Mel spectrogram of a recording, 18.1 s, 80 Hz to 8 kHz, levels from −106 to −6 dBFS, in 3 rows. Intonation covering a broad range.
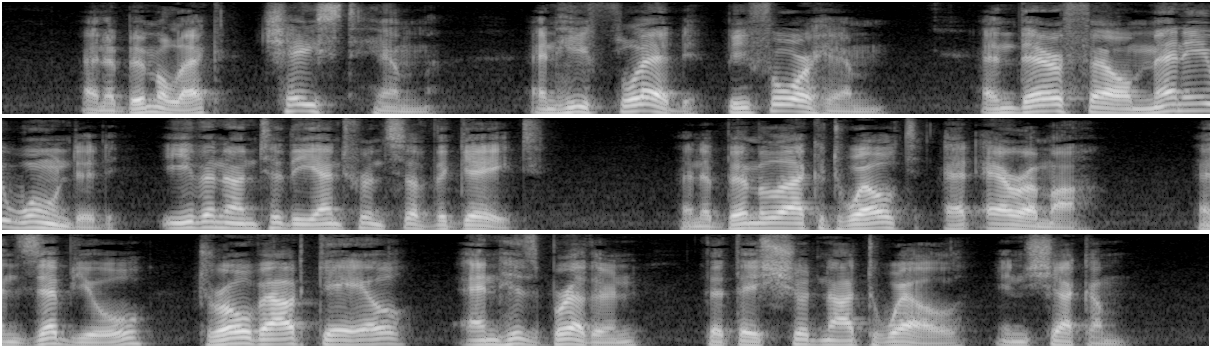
Yes: wide, 5.8 semitones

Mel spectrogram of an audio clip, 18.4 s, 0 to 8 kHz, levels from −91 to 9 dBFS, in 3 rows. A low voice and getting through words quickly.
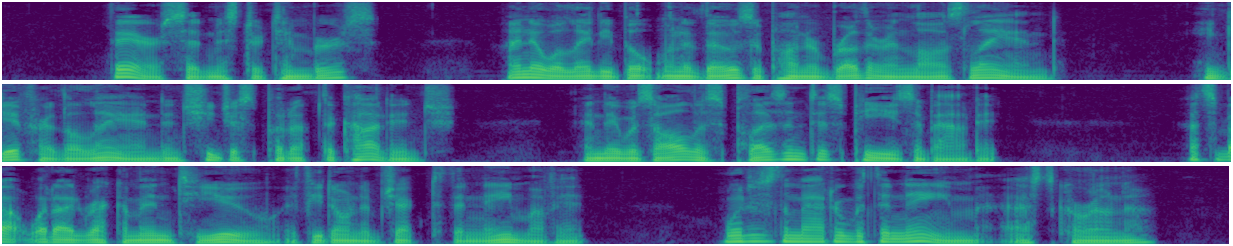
Yes: very low, 80 Hz; fast, 210 wpm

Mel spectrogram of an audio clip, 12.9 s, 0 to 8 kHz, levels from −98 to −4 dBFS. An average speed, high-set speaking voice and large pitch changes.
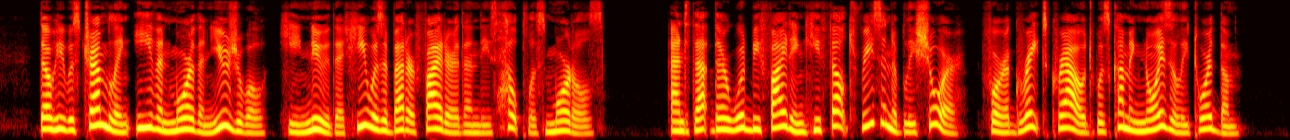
Yes: average, 180 wpm; high, 215 Hz; wide, 6.4 semitones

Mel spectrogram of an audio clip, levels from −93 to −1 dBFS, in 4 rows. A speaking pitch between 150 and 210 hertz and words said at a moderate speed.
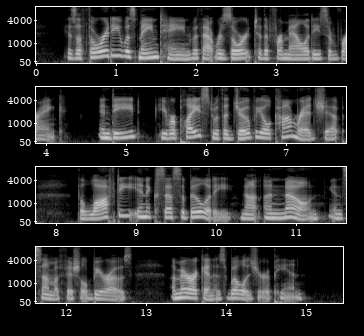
No: high, 190 Hz; slow, 125 wpm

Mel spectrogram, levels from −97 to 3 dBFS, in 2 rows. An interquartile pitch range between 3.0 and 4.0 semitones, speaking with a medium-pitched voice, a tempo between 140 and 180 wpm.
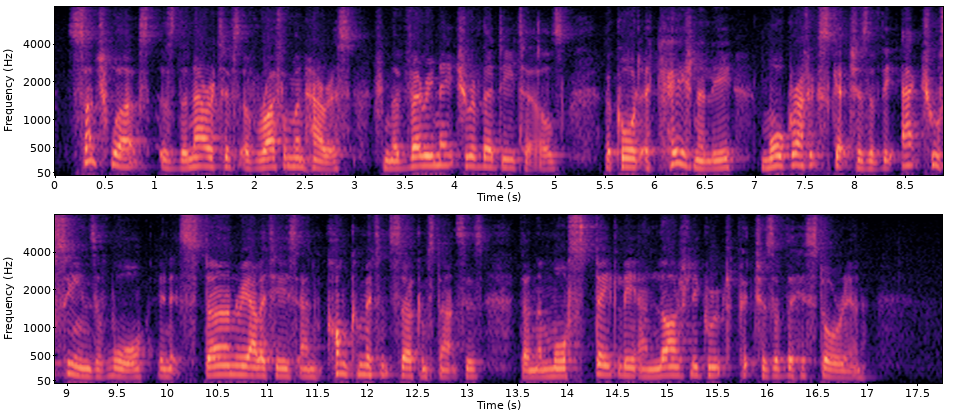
Yes: average, 3.7 semitones; medium, 145 Hz; average, 150 wpm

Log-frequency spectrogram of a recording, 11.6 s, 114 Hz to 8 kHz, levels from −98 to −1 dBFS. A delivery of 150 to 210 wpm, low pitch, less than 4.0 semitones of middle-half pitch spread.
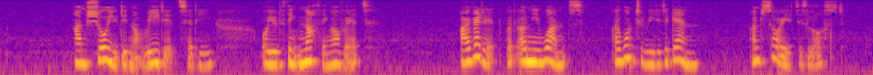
No: average, 180 wpm; high, 230 Hz; average, 3.2 semitones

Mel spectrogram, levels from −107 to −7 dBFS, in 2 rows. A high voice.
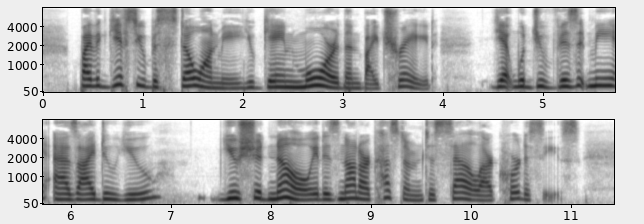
Yes: high, 205 Hz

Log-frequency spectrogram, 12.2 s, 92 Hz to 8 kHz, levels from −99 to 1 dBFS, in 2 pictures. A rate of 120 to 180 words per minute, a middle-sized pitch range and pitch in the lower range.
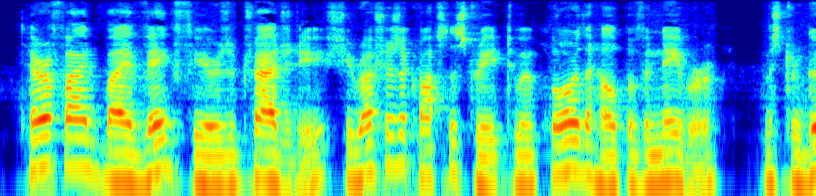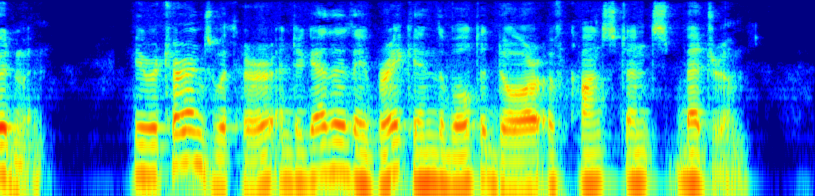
Yes: average, 175 wpm; average, 3.9 semitones; low, 125 Hz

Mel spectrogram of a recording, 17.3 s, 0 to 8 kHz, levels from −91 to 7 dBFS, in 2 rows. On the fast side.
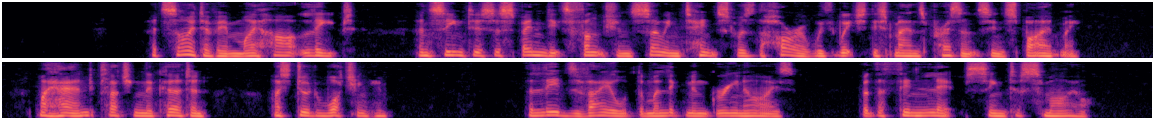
No: average, 165 wpm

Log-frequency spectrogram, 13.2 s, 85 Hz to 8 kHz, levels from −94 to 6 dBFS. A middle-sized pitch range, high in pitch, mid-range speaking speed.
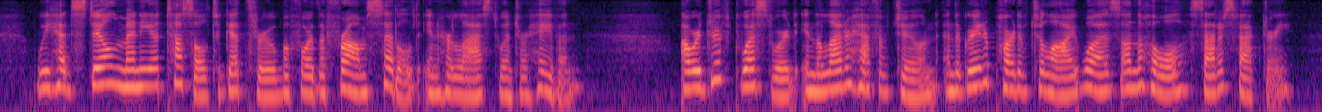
Yes: average, 4.2 semitones; high, 210 Hz; average, 170 wpm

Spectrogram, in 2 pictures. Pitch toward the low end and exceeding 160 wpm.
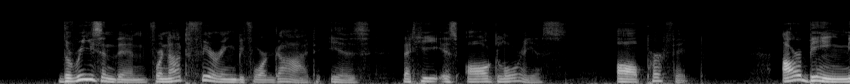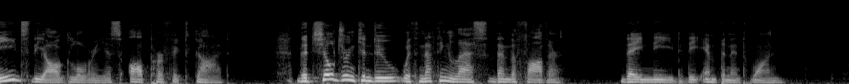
No: low, 120 Hz; average, 140 wpm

